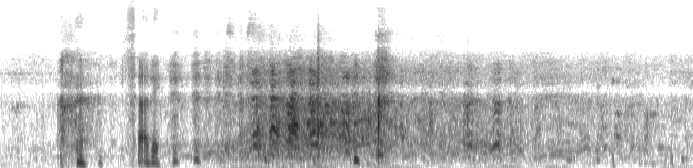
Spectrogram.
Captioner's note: laughter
